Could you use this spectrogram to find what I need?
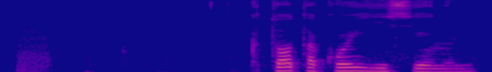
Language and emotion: Russian, neutral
